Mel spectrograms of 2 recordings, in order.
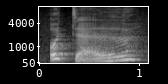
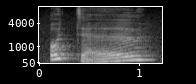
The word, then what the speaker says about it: hôtel: Remember that the H in French is silent. So the first word is the French word for host, hôte, hôte, hôpital, hôpital, hôtel, hôtel, rôle, rôle, fantôme, fantôme.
